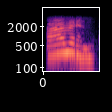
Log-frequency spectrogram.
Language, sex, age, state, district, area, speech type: Hindi, female, 45-60, Uttar Pradesh, Ayodhya, rural, conversation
